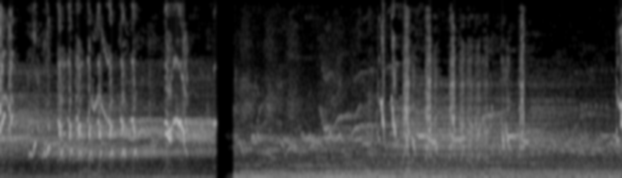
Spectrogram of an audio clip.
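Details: Oriental magpie-robin song used as a lure to provoke other magpie-robins, the bird described as emotional and opening its tail: rapid high chirps and whistled slurs in dense bursts, broken by a brief silence midway.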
